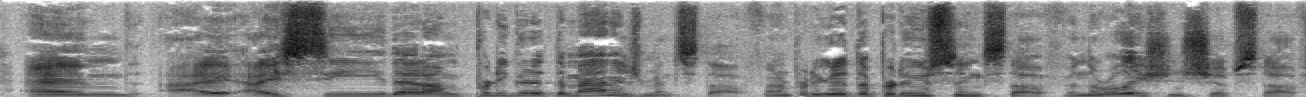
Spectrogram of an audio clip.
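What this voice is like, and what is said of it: New York accent. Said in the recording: “I'm a New Yorker. I got the accents”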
